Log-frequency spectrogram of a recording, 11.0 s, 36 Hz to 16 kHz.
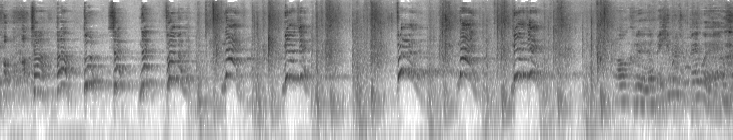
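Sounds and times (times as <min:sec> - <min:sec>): heavy stomping thuds: 0:02.8 - 0:09.5.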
